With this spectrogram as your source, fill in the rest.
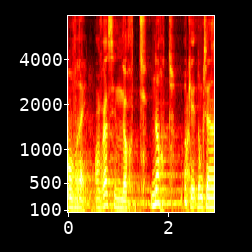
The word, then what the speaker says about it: North: Voici Galère d'humoriste avec aujourd'hui North. Ah, c'est comme ça, je le prononce à l'anglaise? À l'anglaise, ça passe mieux comme ça.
